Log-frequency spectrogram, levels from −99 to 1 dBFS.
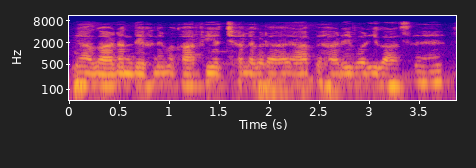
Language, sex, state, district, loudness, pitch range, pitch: Hindi, male, Bihar, Jahanabad, -24 LUFS, 135-140 Hz, 140 Hz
